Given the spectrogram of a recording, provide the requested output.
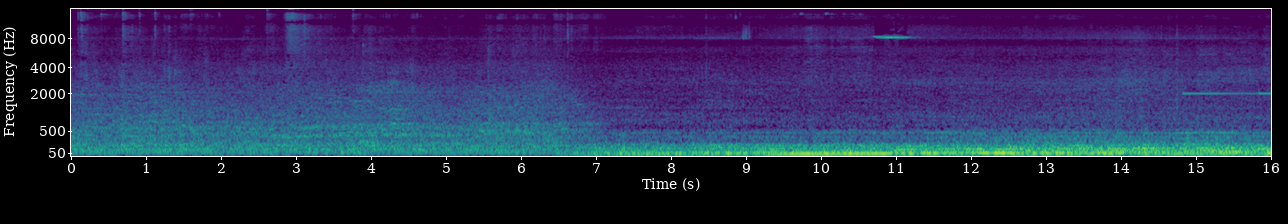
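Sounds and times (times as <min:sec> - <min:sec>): road and engine rumble: 0:00.0 - 0:16.0.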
